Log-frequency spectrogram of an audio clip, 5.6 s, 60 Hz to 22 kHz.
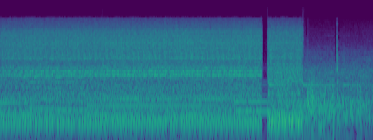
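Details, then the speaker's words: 1987 Honda VF700C Super Magna V4 with cleaned carbs and 110 main jets in all four, carbs not yet gauge-synced: steady, even idle with a smooth, consistent beat and no misses or stumbles before cutting off. "It sounds pretty good. Remember, I'm running 110s in all four. Everybody said I couldn't do that."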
